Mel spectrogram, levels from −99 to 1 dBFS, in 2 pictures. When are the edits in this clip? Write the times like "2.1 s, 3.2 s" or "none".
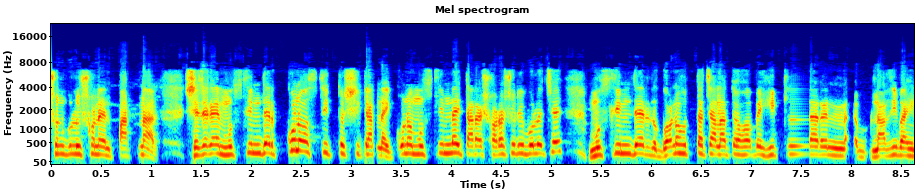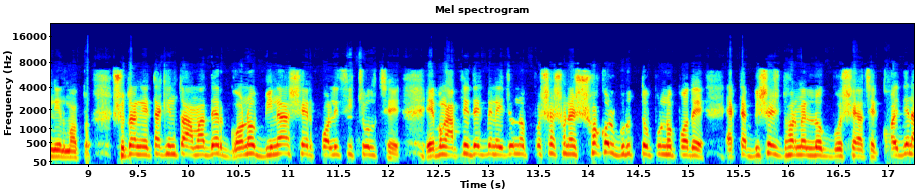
none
